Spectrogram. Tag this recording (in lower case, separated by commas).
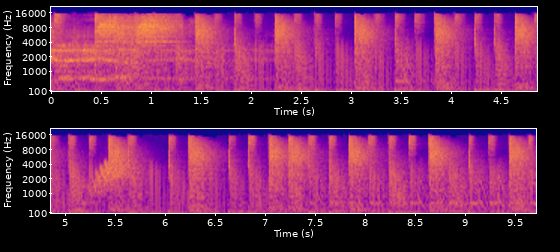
sampler, music, electronic dance music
